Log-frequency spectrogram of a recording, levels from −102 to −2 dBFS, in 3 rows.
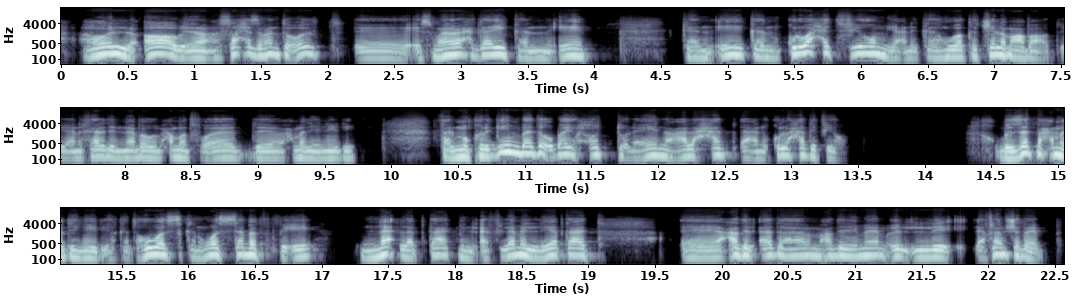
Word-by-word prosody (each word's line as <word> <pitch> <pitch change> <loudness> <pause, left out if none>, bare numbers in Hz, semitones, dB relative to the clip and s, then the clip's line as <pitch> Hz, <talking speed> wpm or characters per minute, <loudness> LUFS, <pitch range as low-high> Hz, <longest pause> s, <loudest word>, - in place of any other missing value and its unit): هاقول 160 +7 +4
ل - - -2
آه، 175 +1 +7
ب 120 -2 +1
صح 170 +7 -1
زي 155 - 0
ما 160 - +2
أنت 165 - 0
قُلت 170 +1 -3
آآ، 115 -1 -5
إسماعيلية 135 +8 +2
رايح 160 - -1
جاي 165 +3 +4
كان 120 -7 -5
إيه، 145 +1 -1 0.7
كان 120 0 -5
إيه، 160 +2 0
كان 130 -4 -5
كلّ 170 +9 +3
واحد 195 -2 +4
فيهم 185 0 +2
يعني 110 +1 -6
كان 120 - -8
هو 130 +2 +1
كانت 135 -1 -7
شلّه 165 -3 +4
مع 125 -4 +4
بعض 115 -1 -4
يعني 115 0 -5
خالد 130 +2 -2
النبوي، 120 0 -1
محمد 120 0 -3
فؤاد، 120 0 -5
محمد 115 +1 -3
هنيدي، 115 +1 -4 0.6
فالمخرجين 135 - +3
بدأوا 185 +1 +3
بقى 170 - +1
يحطّوا 165 -2 -6
العين 145 +6 -2
على 135 +3 -1
حَد 155 +1 -4
يعني 110 -2 -4
كلّ 155 0 0
حد 155 -1 -2
فيهم - - -9 1.1
وبالذات 115 +13 +3
محمد 160 -6 +2
هنيدي، 115 -2 -3
كانت - - -13
هو 165 +3 +6
الس 160 -1 +2
كان 125 - -10
هو 150 +6 +2
السبب 160 0 +2
في 155 -6 -7
إيه، 135 +3 -2 0.4
النقلة 125 +2 +3
بتاعة 155 +4 -2
من 125 - -5
الأفلام، 155 +7 0
اللي 130 -4 +1
هي 155 - +3
بتاعة 155 -2 0 0.7
آآ، - - -3
عادل 160 -3 +3
أدهم، 145 -1 -1
عادل 150 -1 -1
إمام، 155 +1 -1
ال 130 -1 0
إ - - -7 0.2
لأفلام 165 +1 0
شباب. 160 -11 -1
140 Hz, 195 wpm, -25 LUFS, 120-160 Hz, 1.1 s, آه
